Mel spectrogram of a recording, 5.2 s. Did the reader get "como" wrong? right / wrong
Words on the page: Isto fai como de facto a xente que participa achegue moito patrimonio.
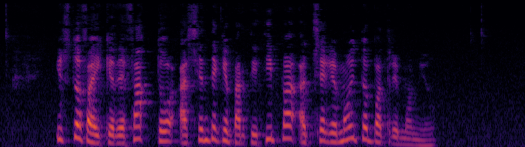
wrong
